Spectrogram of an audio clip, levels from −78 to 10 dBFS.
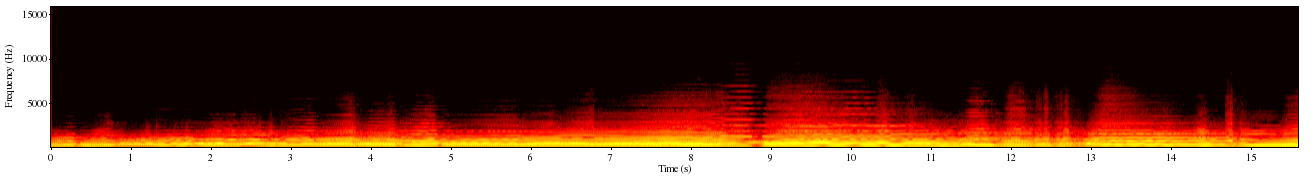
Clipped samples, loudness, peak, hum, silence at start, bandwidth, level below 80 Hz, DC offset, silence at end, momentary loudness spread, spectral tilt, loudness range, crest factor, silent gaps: under 0.1%; -16 LUFS; -2 dBFS; none; 0 s; 6.2 kHz; -54 dBFS; under 0.1%; 0 s; 5 LU; -8.5 dB/octave; 3 LU; 14 dB; none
